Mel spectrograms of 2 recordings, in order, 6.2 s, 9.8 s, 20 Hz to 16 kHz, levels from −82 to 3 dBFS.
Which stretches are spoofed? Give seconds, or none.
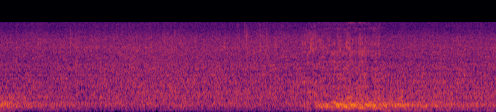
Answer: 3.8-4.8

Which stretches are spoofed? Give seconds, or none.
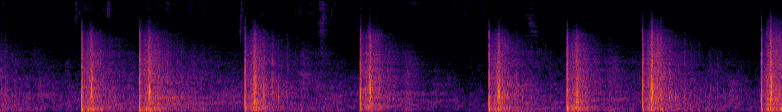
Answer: 4.3-5.7; 7.2-8.1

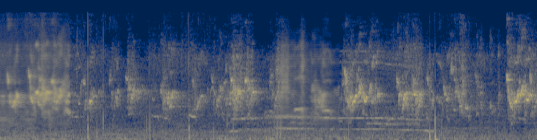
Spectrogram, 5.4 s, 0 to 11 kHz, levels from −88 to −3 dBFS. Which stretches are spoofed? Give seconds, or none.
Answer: 0.0-0.7; 2.8-3.4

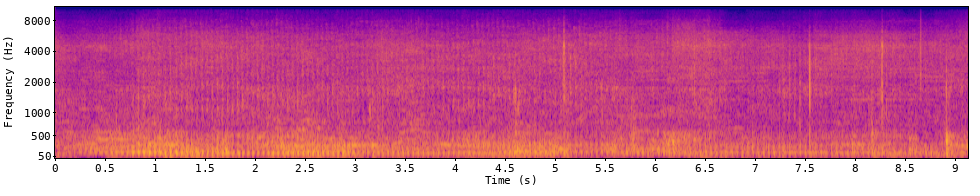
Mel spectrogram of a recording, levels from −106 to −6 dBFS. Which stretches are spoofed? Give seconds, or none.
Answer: 0.0-1.2; 5.6-9.1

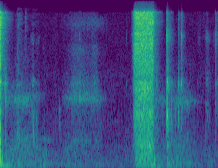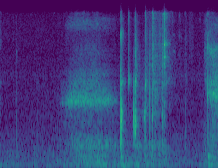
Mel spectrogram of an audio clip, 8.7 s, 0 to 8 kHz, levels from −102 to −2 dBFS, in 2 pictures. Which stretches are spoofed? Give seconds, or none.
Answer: 6.4-7.6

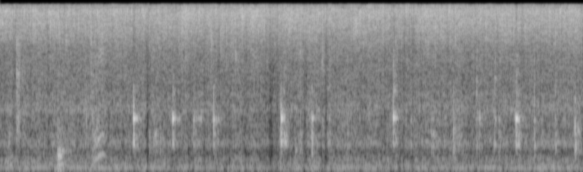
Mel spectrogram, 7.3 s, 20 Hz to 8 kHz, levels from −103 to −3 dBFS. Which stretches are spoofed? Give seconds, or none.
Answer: 4.0-4.8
